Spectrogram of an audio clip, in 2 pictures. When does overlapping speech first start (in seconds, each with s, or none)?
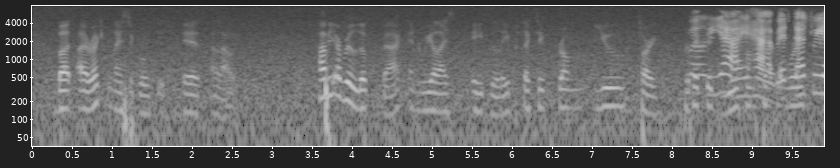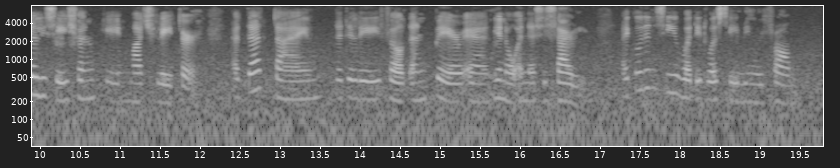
8.2 s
